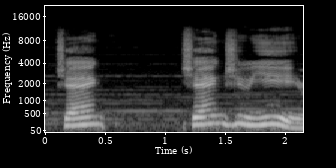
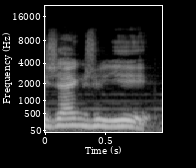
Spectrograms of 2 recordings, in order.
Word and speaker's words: Zhang Zhuyi: Zhang Zhuyi, really. I was saying Zhang Zhu, but it's actually Zhang Zhuyi.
